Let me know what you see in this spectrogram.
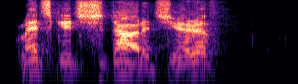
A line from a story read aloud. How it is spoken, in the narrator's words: Sloat snarls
